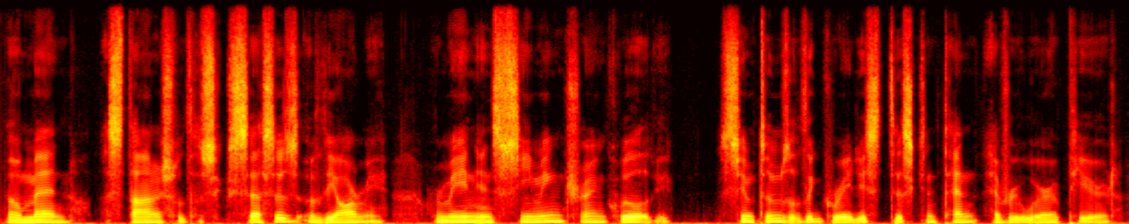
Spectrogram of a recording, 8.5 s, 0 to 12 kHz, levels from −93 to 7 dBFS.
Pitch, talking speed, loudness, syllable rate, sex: 140 Hz, 150 wpm, -17 LUFS, 5.7 syllables/s, male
